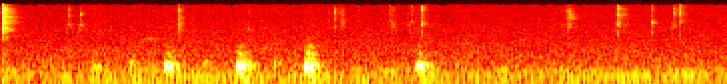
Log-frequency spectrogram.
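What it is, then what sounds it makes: Bar of soap being scored with a blade. A thin blade scores diagonal lines into the surface of a solid orange-and-white striped soap bar held upright in the hand, scratching and cutting into it. Soft, dull scrapes with a low body alternate with bright, crisp clicks in a loose, irregular series of quiet strokes, each fading almost at once.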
